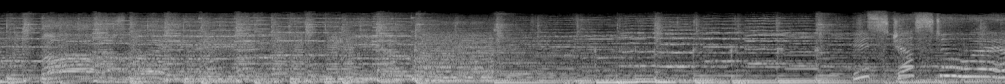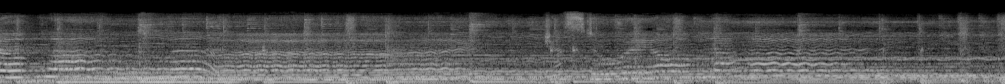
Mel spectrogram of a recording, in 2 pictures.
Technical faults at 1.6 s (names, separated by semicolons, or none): none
